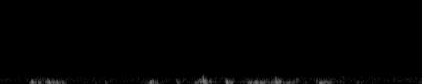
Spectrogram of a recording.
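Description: Faint, irregular low thumps of handling noise from a hand-held phone as it films.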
